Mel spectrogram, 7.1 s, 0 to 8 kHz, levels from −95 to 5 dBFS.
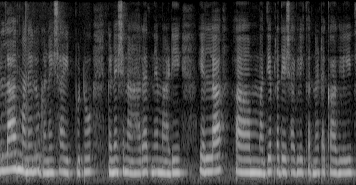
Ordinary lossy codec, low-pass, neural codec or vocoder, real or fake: none; none; none; real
